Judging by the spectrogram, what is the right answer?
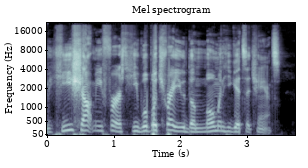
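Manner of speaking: ordinary talk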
